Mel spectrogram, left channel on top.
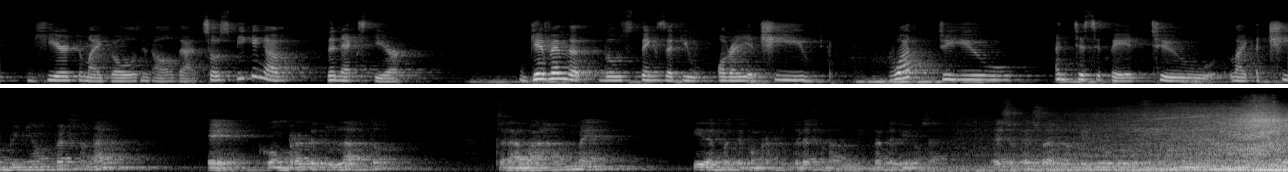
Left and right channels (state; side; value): different; both; correlation -0.01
